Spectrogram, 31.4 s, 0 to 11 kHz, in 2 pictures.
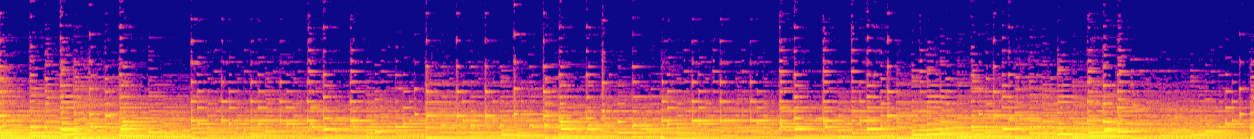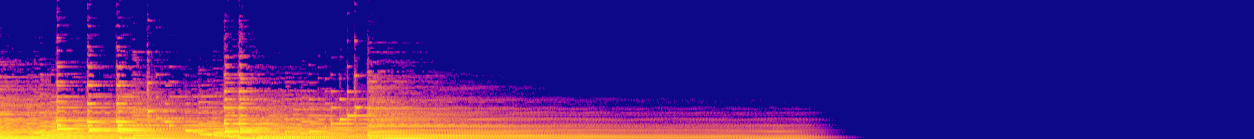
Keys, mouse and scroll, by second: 0.2 ctrl+z, 1.4 ctrl+z, 2.8 ctrl+z, 3.0 ctrl+z, 4.1 ctrl+z, 5.4 ctrl+z, 6.6 ctrl+z, 8.7 ctrl+z, 9.2 ctrl+z, 9.8 ctrl+z, 12.6 ctrl+z, 13.6 ctrl+z, 14.6 ctrl+z, 15.4 ctrl+z, 16.2 ctrl+z, 16.6 ctrl+z, 18.9 ctrl+z, 19.3 ctrl+z, 20.1 ctrl+z, 23.0 ctrl+z, 25.1 ctrl+z, 26.1 ctrl+z, 26.7 ctrl+z, 27.7 ctrl+z, 28.8 ctrl+z, 29.2 ctrl+z, 29.8 ctrl+z, 30.6 ctrl+z, 31.0 ctrl+z.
